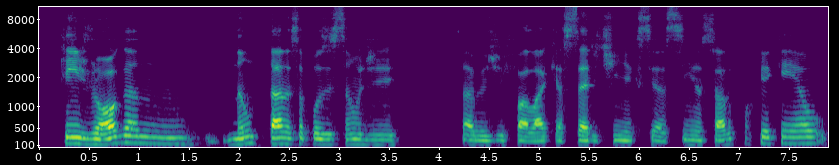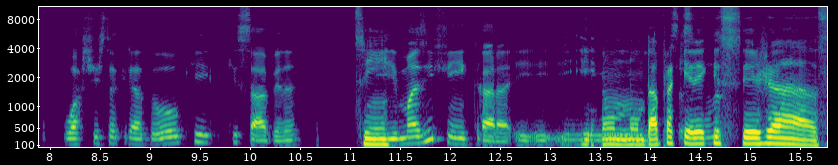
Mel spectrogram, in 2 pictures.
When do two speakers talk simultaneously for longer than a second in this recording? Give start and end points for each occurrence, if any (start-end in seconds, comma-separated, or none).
13.1-14.8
